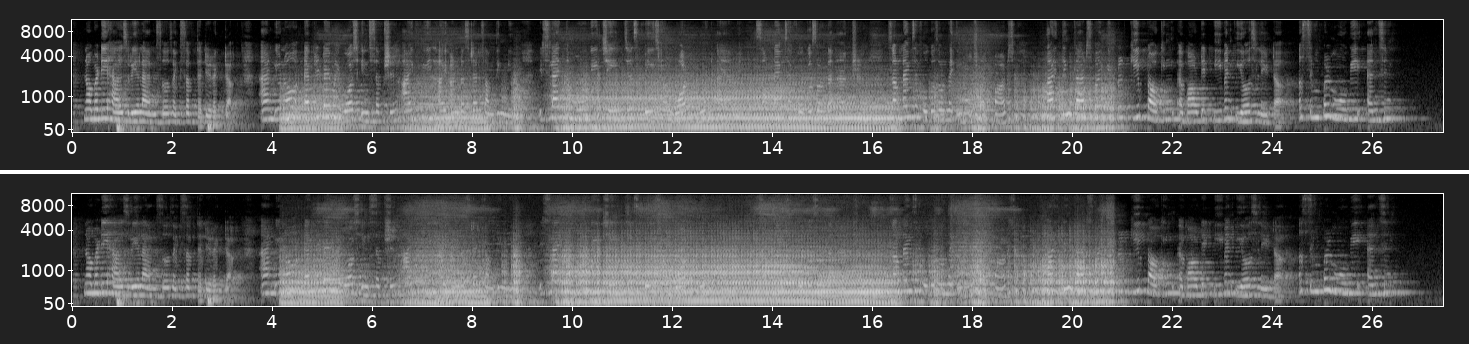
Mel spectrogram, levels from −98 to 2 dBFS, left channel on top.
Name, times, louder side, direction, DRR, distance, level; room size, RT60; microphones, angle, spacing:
voice 1, 0.0-13.4 13.8-18.8 19.5-24.2 24.5-26.4, left 3 dB, 55° left, 2 dB, 4.6 m, -31 dB
sound 1, 4.1-20.9, right 1 dB, 85° right, 2.6 m, -25 dB
29.0 x 23.0 x 8.6 m, 1.2 s
head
